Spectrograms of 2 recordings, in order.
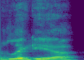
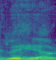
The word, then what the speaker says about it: Ligia: And I said, Ligia. And she's like, honey, no, that's not how you pronounce it. No. That's not how you pronounce it. So I'm really working hard to say Ligia and say it correctly.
